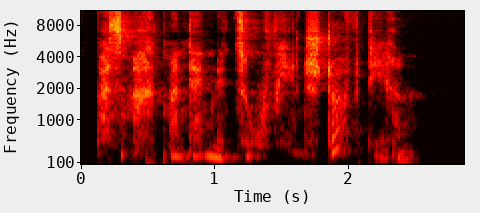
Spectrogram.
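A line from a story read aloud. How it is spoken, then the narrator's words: Stunned whisper of little duck. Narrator (German): flüsterte die kleine Ente fassungslos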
